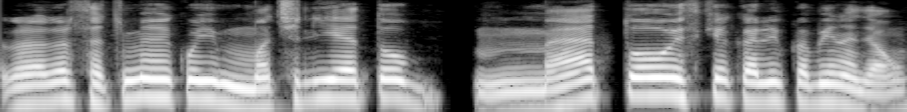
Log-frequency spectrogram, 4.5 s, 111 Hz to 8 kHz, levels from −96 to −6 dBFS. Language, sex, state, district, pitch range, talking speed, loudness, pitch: Hindi, male, Uttarakhand, Uttarkashi, 150-190 Hz, 200 wpm, -13 LUFS, 175 Hz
